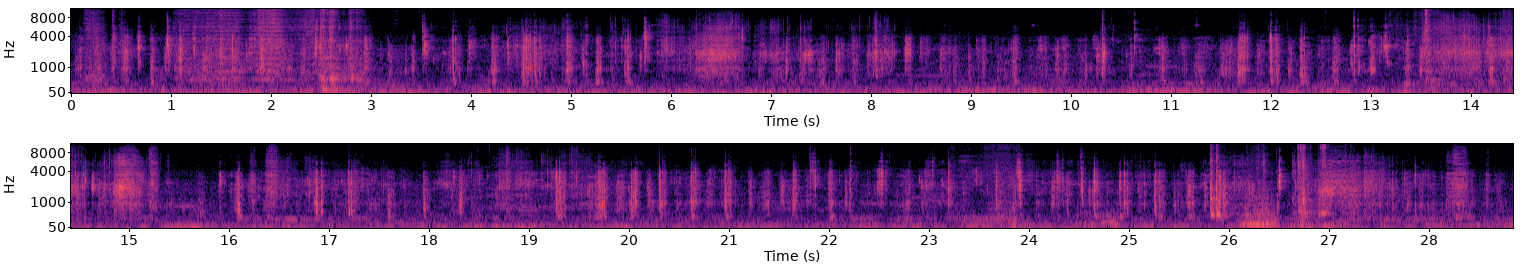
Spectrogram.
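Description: A person chewing food, with a dense run of small wet mouth clicks and smacks and a few louder bursts of chewing.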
